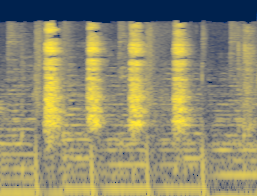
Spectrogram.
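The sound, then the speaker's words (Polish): A person imitates a hot dog panting with its tongue out, demonstrating the 'breath of fire' breathing exercise: five quick, breathy huffs in a steady rhythm, fairly loud, over a soft sustained tonal hum in the background. “To ćwiczenie jest bardzo proste i żebyś mógł lepiej wyobrazić sobie na czym polega, to wyobraź sobie co robi pies, gdy jest mu gorąco. Wyciąga wtedy język i robi coś takiego.”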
